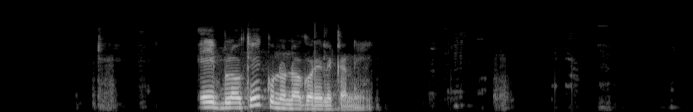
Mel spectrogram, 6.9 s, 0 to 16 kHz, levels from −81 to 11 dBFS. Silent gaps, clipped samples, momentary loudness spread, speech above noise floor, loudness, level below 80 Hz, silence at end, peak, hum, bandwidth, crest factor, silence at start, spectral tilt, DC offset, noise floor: none; under 0.1%; 10 LU; 46 dB; -14 LUFS; -58 dBFS; 3.25 s; -2 dBFS; none; 6 kHz; 18 dB; 2 s; -9 dB/octave; under 0.1%; -60 dBFS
